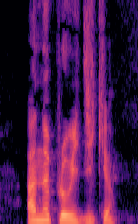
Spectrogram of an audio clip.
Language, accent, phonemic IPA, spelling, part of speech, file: French, France, /a.nœ.plɔ.i.dik/, aneuploïdique, adjective, LL-Q150 (fra)-aneuploïdique.wav
- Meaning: aneuploid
